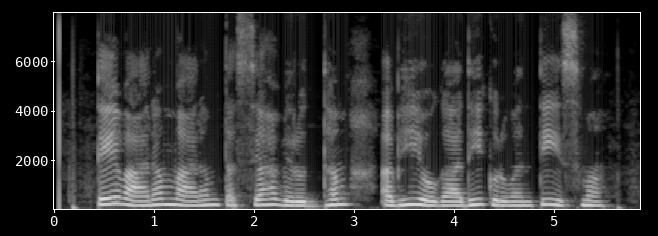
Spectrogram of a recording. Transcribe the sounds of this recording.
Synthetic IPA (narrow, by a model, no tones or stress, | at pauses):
t̪eːʋaːɾɐmʋaːɾɐmt̪ɐsjaɦɐʋiɾud̪ʱːɐmɐbʱijoːɡaːd̪ʱikuɾʋɐnt̪ismɐ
